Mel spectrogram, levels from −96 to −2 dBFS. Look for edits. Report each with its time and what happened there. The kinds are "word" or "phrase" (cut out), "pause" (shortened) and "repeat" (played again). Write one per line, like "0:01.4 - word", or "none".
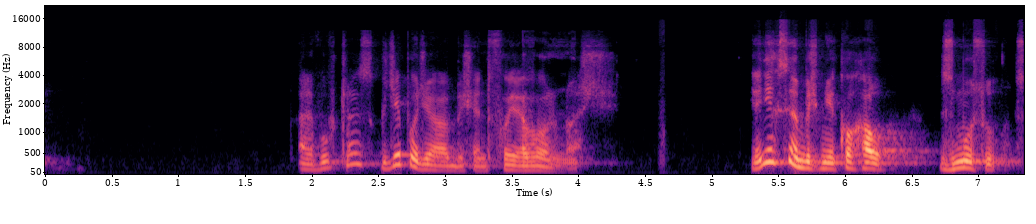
none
